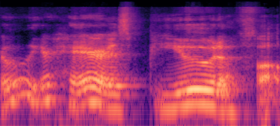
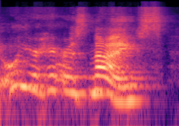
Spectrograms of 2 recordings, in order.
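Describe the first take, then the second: First: It sounds flirty, drawn out and quieter. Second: It sounds friendly, plain and casual.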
